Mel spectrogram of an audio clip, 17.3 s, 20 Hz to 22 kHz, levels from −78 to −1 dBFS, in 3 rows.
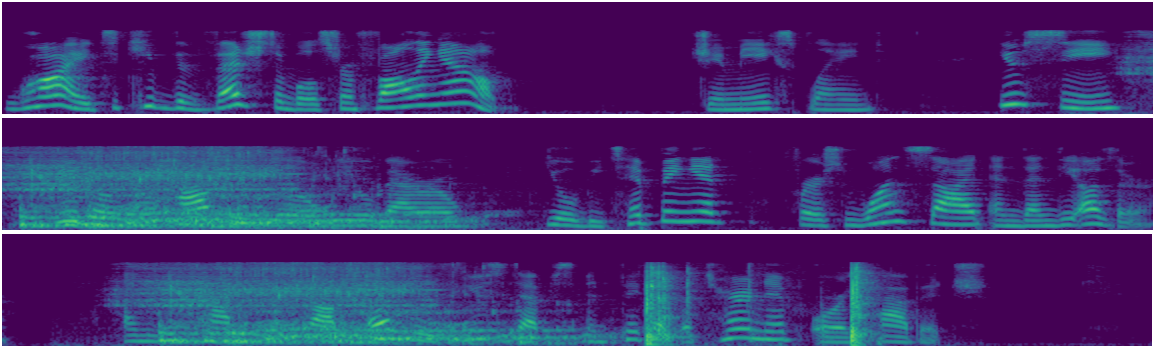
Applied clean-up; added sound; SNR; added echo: none; Sink (filling or washing) / Water + Walk, footsteps; -2 dB; none.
